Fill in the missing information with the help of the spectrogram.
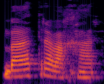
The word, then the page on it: va a trabajar: European Spanish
